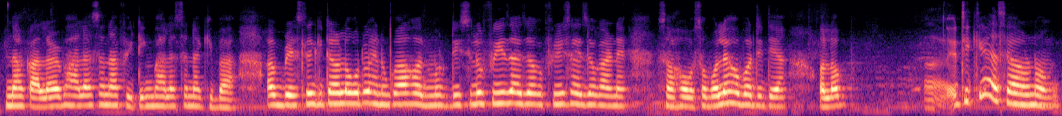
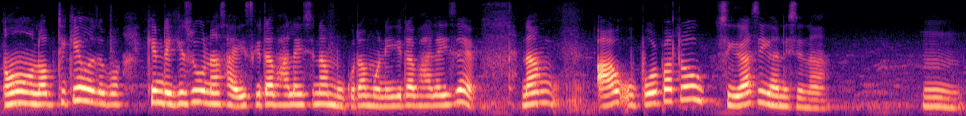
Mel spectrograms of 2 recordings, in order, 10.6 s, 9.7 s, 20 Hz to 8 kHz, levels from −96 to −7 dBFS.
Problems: background sounds at intervals, background conversations at intervals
